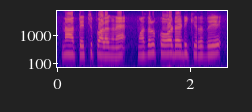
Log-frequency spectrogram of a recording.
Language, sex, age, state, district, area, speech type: Tamil, female, 60+, Tamil Nadu, Erode, urban, spontaneous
